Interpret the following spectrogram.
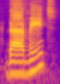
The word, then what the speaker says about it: damaged: managed code page see damaged carriage like that no this managed then da ma GE damaged damn each then we have Co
